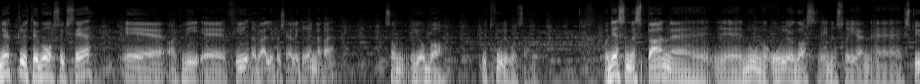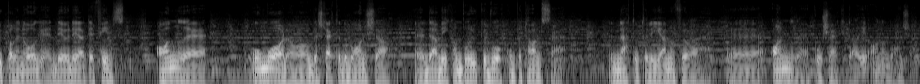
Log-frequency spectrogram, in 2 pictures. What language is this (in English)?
Norwegian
